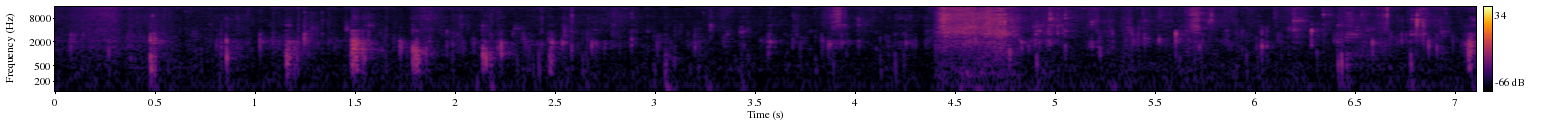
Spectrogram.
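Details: Dog eating its food, unedited: a rapid run of sharp crunching clicks from chewing kibble, several per second and irregular, with a brief louder rustle in the middle and a quiet background.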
